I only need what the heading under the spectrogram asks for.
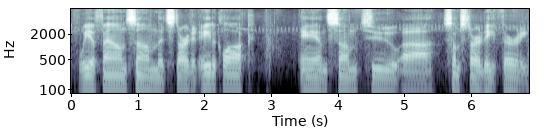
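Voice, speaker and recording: A man speaks with a Pittsburgh accent. His tone is relaxed. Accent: Pittsburgh accent, still present. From western Pennsylvania, outside Pittsburgh. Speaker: gaming streamer. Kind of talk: live game stream commentary. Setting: live stream from home. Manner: relaxed, with frequent fillers.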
